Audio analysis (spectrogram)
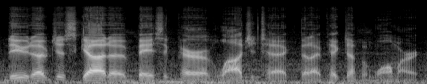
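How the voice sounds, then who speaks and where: A man's voice: a bass voice, normal speed, noisy background. A man streaming a space game, chatting casually and thinking aloud as he plays. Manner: relaxed, thinks aloud and trails off. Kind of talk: casual gameplay chat.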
